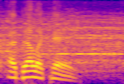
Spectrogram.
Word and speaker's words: Adeleke: By the way, during that commercial break, Yosola's dad came by and told me how to say the last name. It's Adeleke.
